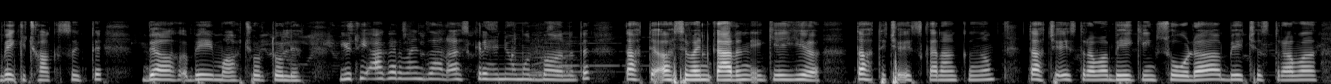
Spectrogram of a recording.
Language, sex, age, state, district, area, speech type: Kashmiri, female, 45-60, Jammu and Kashmir, Srinagar, urban, spontaneous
